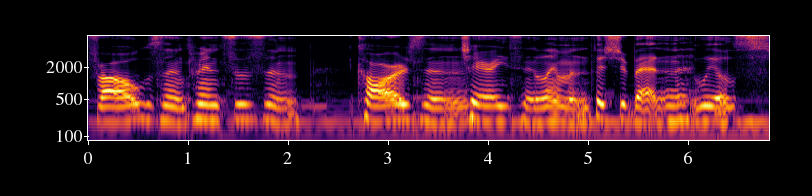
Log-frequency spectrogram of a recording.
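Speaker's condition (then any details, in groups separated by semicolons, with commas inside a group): Parkinson's disease; onset in early 50s, full body tremor with fall, Requip for 7 to 8 years; off Requip, tremors a lot worse, trouble walking, recently got cane, uses walker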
